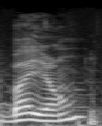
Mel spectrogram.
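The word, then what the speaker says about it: Baião: Bayao, je ne sais pas si je le dis bien. – Ça se dit Bayan, comme Bayan de Bayé.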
